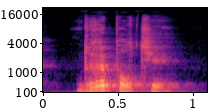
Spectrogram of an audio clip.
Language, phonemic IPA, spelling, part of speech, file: Dutch, /ˈdrʏpəlcə/, druppeltje, noun, Nl-druppeltje.ogg
- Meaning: diminutive of druppel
